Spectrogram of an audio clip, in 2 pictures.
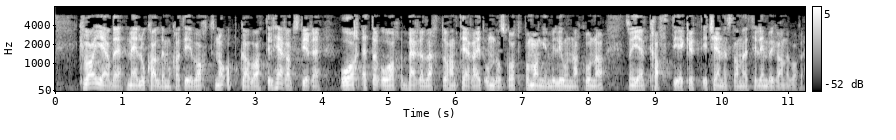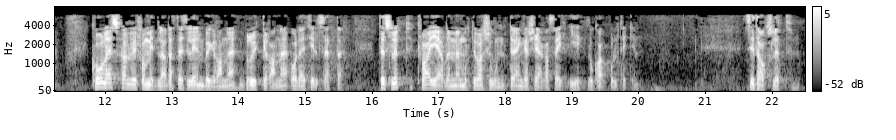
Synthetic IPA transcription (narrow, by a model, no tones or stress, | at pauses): kʰʋɑːjeːʁd̪ɛmɛlʊkʰɑːld̪ɛmʊkʁɑt̪ʰiːəʋɔʁt̪nɔʔɔpɡɑːʋɑt̪ʰɪlɦeːʁɑd̪st̪yːʁə | ʔoːʁɛt̪ːəʁoːʁbæʁəʋæʁt̪ɔhɑnt̪ʰeːʁəæɪt̪ʊnd̪əʁskɔt̪pʰɔmɑŋːəmɪlɪuːnəʁkʰʁuːnəʁsɔmjeːʁkʰʁɑft̪ɪəkʰʉt̪ːɪt̪ʰjeːnəst̪ɑnət̪ʰɪlɪnbʏɡʁɑnəʋo̰ːʁə̰ | kʰʊʁlɛskɑlʋɪfɔʁmɪd̪lɑd̪ɛt̪ːət̪ʰɪlɪnbʏɡəʁɑnəbʁʉːkəʁɑnəʔɔd̪æɪt̪ʰɪlsɛt̪ːə | t̪ʰɪlslʉt̪ːkʰʋɑːɪjeːʁd̪ɛmɛmʊt̪ɪʋɑʃuːnn̩t̪ʰɪlɔɛŋɡɑʂeːʁəsæɪɪlʊkʰɑːlpʊlɪt̪ʰɪkːə̰n | sɪt̪ʰɑːt̪ʂlʉt̪ː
